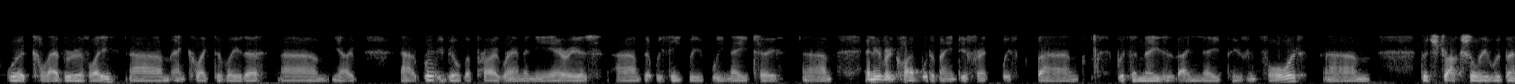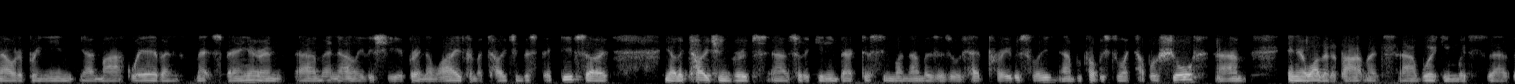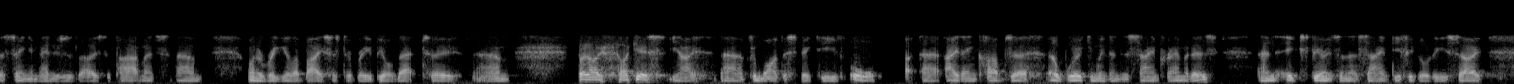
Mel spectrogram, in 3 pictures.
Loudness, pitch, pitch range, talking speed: -29 LUFS, 90 Hz, 85-90 Hz, 195 wpm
